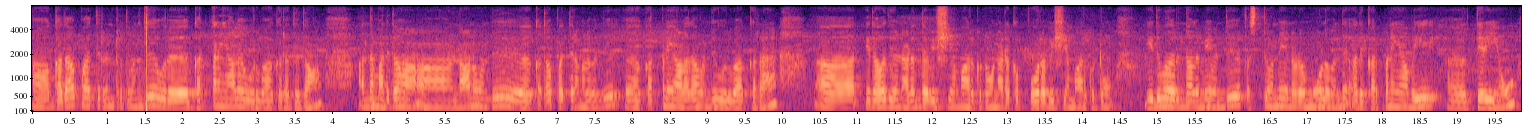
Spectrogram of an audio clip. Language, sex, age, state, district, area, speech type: Tamil, female, 18-30, Tamil Nadu, Tirunelveli, rural, spontaneous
